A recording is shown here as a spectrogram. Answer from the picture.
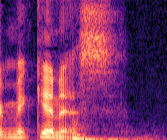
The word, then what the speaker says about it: McGinnis: Am I getting that name right? – We're getting the last name wrong. Now we're both going to Google, right? Batman Beyond. – Yeah, I'm pulling from... No, it's Terry McGinnis.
